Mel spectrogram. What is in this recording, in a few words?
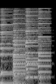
comedy voice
